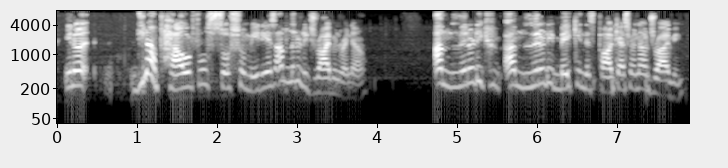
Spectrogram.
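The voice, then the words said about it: Excited, energetic speech. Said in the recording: “I sound so excited.”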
